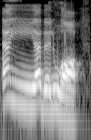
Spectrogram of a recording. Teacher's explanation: وتخلي بالك من الترقيق في اللام والتفخيم في الغين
